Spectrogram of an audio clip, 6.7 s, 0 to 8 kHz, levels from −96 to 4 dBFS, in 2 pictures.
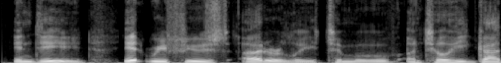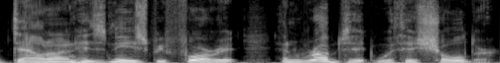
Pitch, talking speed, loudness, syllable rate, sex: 125 Hz, 190 wpm, -20 LUFS, 5.3 syllables/s, male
